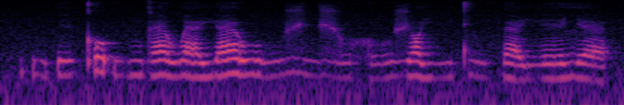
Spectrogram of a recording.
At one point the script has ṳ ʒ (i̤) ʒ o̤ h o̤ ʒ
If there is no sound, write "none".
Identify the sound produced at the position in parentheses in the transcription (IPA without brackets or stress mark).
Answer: i̤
